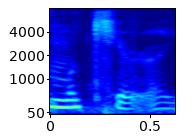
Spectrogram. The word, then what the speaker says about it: Mukiira: It's hard to pronounce because it's a Kenyan last name, and I think my dad gave it to me because his last name is Mukiira, and so all my sisters have it too.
